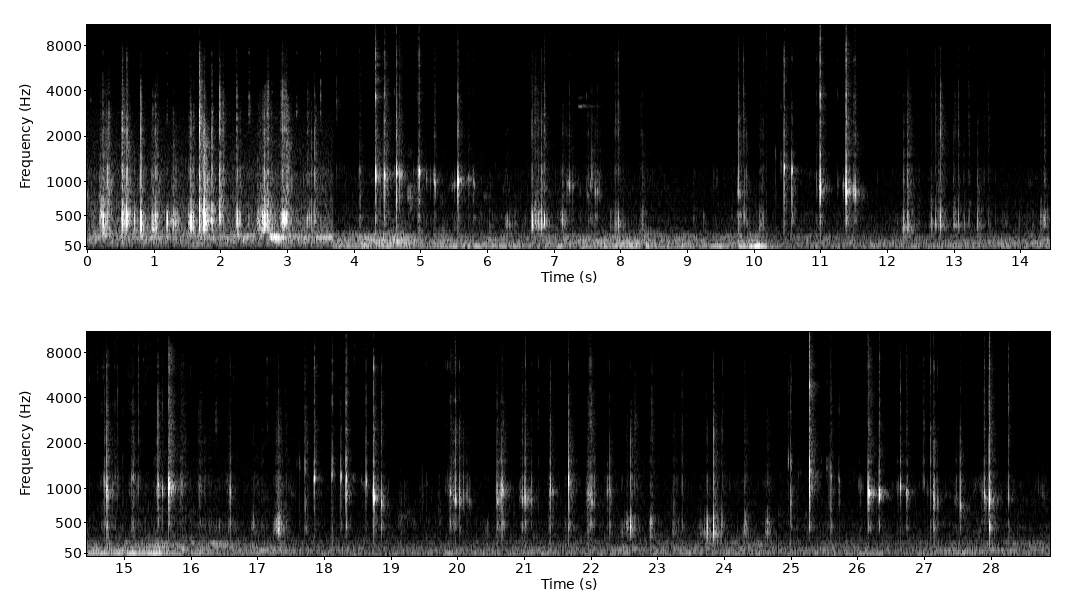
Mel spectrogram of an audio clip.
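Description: Slate pencils being bitten and chewed: a dense run of sharp crunches in the first few seconds, then scattered crunches and chewing.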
